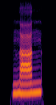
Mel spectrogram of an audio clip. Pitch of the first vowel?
rising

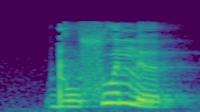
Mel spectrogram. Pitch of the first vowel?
low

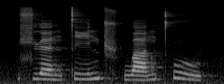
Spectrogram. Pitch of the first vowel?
low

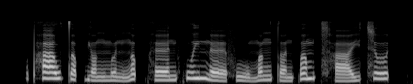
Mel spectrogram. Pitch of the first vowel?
high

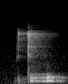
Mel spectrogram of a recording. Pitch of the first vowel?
high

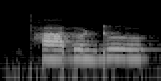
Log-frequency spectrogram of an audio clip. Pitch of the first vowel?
high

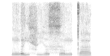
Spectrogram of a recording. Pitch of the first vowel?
rising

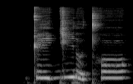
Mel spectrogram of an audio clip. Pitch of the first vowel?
high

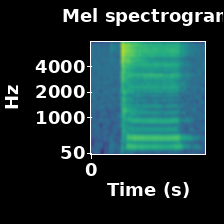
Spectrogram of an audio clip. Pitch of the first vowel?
high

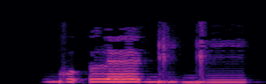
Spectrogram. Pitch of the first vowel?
high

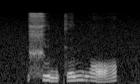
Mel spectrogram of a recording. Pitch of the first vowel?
low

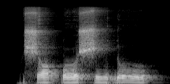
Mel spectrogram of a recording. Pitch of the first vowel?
low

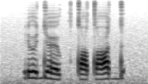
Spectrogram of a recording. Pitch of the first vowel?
high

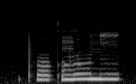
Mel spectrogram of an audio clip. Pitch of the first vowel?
low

